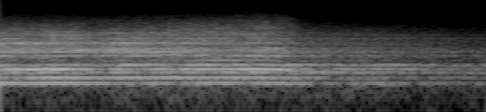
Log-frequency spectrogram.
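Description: Train whistle sound effect: one held chord of several tones, steady for about a second and a half, then fading away.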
